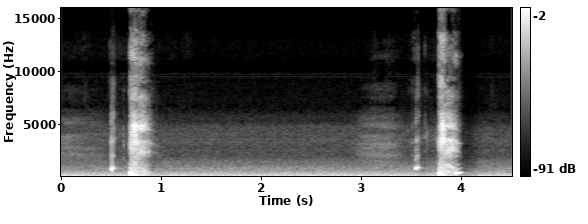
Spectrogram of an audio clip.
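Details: Two sharp, explosive sneezes about three seconds apart, each with a brief catch of breath before it; sneeze.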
